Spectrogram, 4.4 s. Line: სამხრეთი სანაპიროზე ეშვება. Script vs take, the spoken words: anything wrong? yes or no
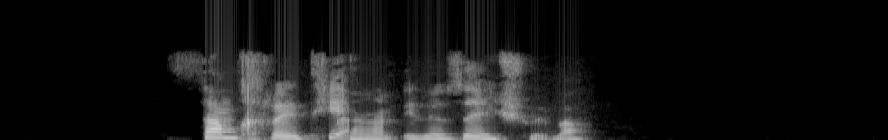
no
